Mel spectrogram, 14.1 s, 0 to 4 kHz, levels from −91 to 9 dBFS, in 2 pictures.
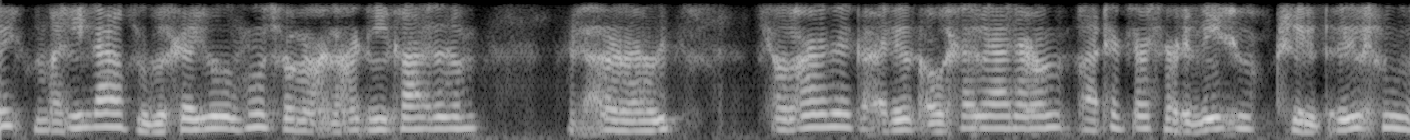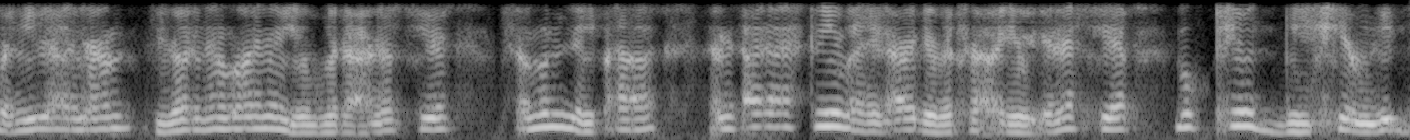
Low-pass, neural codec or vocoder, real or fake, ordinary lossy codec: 3.6 kHz; codec, 16 kHz, 1 kbps, FreqCodec, smaller model; fake; none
